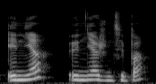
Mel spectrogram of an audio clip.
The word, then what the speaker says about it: Enia: C'est à l'italienne, je pense que ça se prononce David. David ou David Enia.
